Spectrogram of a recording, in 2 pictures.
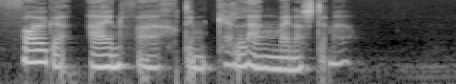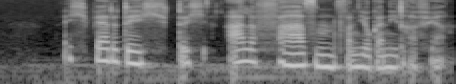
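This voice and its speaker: Soft, breathy woman guiding meditation slowly. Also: lowish voice. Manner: soft, breathy, half-whispered, soothing delivery with long pauses. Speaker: yoga nidra meditation guide. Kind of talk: guided meditation.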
